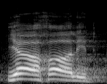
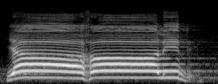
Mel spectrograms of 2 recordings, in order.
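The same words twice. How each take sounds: First: The vowels are kept at normal short length. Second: The vowel is drawn out much longer than normal. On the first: An ordinary call to someone. "manggil orang segitu, nggak ditambahin" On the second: The person being called has not answered. "nggak disaut-sautin"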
